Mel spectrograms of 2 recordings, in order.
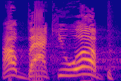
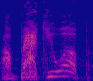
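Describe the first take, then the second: First: High, slow, booming promise; loud proclamation. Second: Soft but high-pitched promise; hushed repeat. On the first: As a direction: shout it out as a preacher voicing God. Proclaims promise loudly, then repeats softly. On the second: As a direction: drop to a hushed, high voice for effect. Repeats the proclaimed promise softly. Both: Acted.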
